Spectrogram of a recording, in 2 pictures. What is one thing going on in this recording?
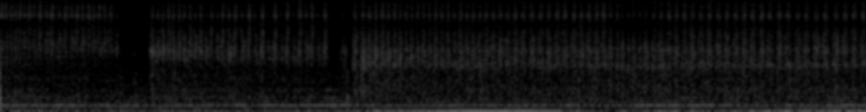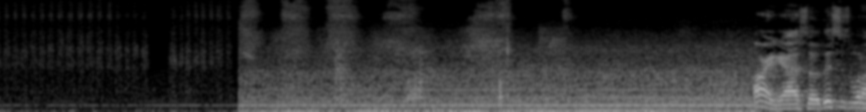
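A sanding block rubs back and forth on a panel.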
